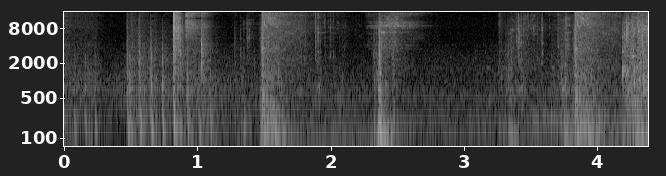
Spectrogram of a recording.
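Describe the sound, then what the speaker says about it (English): Bursts of Man O' War rifle gunfire in the Black Ops 3 video game, several short volleys at uneven intervals with sharp loud cracks, heard alone without talk. "I need to get the fire rate on this Man of War higher."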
